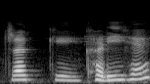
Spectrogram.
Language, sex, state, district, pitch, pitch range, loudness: Hindi, female, Bihar, Araria, 210 Hz, 195-215 Hz, -17 LUFS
